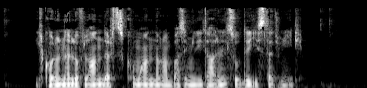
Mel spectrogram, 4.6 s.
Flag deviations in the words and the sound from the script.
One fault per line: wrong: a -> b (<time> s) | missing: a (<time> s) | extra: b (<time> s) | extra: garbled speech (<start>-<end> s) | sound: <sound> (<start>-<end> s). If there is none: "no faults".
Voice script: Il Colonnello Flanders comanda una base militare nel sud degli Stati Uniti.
no faults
